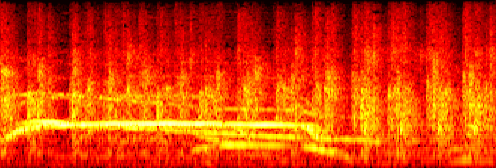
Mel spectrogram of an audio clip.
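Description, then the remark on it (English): A crowd applauds the head coach of the Frederica Academy Knights with steady, dense clapping, joined by a couple of long, sliding whistles and cheers, and the ovation stays loud before dipping slightly at the end. “Let's give a great round of applause for Brandon Derrick.”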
